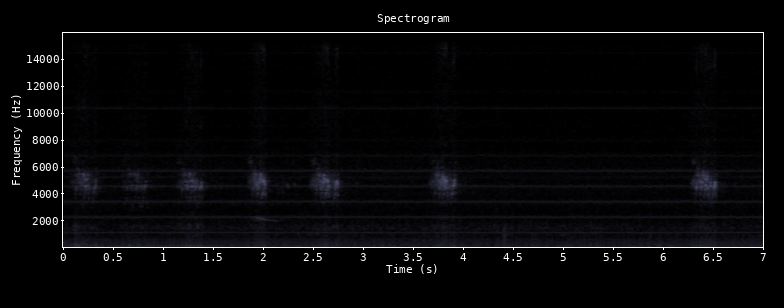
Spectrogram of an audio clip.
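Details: Short, high, buzzy screams, unevenly spaced about every half second to a second, come from nesting swifts at Machynlleth in the Dyfi Biosphere, Wales. A quiet electrical hum runs underneath.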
